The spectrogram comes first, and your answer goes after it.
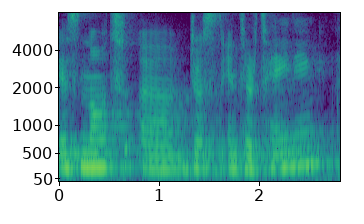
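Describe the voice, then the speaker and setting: A woman's high, monotone voice with a non-native accent at a very slow pace, flat in intonation, with audible room echo and noticeable background noise. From Kurdistan region of Iran. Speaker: author. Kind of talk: book event interview. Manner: halting.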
